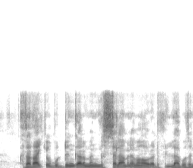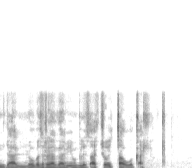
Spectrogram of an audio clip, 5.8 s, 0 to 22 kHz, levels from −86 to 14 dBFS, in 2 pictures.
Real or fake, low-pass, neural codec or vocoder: fake; 9.9 kHz; vocoder, 22.05 kHz, 80 mel bands, WaveNeXt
